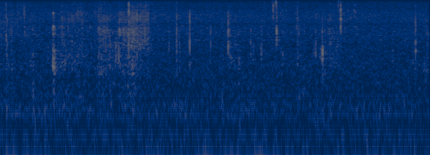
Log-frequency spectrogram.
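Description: A person chewing a mouthful of powdery, finely gritty edible clay (Mavu unbaked clay) with the mouth closed. The chewing is faint, with a few small scattered mouth clicks.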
